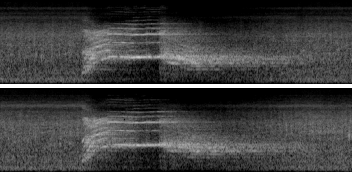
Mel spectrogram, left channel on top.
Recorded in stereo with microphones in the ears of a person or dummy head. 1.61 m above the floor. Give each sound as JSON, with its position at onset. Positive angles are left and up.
{"t": 0.8, "sound": "a scream", "side_deg": -10, "distance_m": 3.0}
